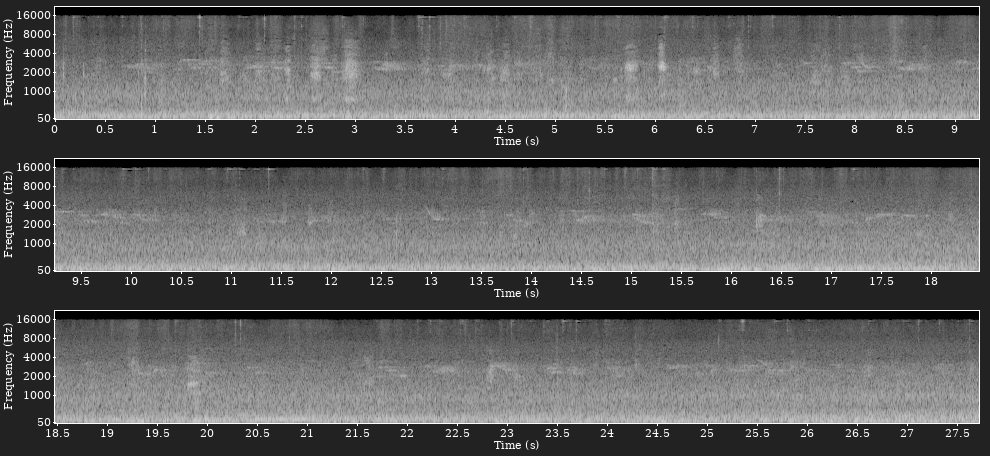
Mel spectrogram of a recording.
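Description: Two puppies play-fighting, giving short scattered yips and grunts over a steady low background noise.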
